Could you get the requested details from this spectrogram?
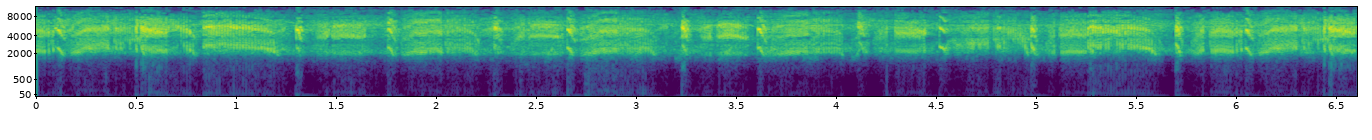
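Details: Swiftlets give courtship and breeding calls: a dense, continuous high twittering chatter, many buzzy chirps overlapping with brief dips throughout.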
